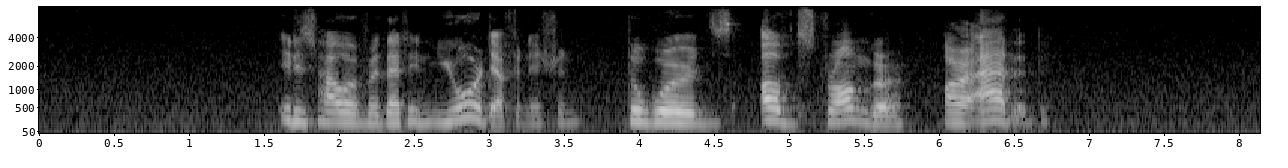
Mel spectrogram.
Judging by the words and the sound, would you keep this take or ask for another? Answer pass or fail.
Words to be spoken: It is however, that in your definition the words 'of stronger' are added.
pass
